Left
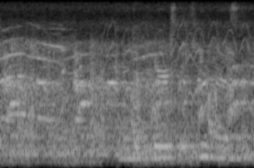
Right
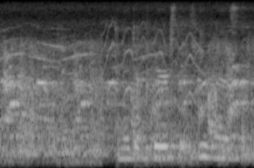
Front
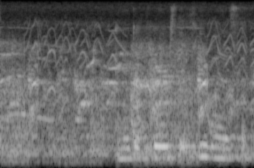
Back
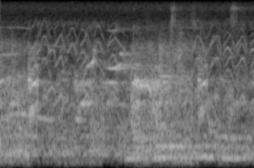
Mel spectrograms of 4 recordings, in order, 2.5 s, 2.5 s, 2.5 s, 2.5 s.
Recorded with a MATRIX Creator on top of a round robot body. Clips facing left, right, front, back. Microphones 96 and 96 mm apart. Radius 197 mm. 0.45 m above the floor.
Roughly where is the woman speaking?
Ahead.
